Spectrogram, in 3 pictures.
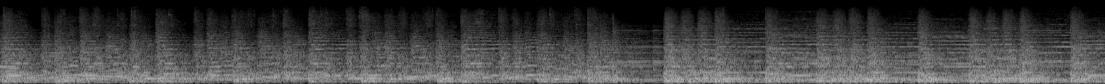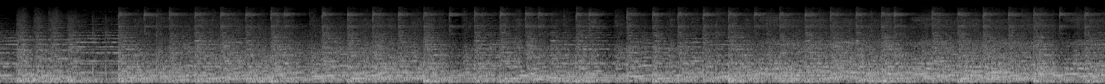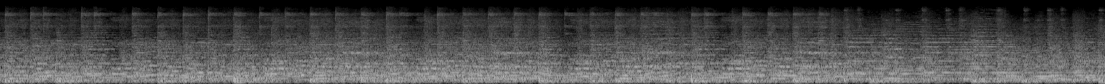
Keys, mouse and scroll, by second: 2.5 s, 5.0-9.1 drag, 10.4 KP_1, 12.7 middle click, 13.7 z, 14.6 middle click, 15.1 z, 16.6 KP_3, 18.4 right click, 20.9 KP_3, 22.7-25.1 right drag, 27.2 ctrl+j, 28.7-32.4 right drag, 31.7 g.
